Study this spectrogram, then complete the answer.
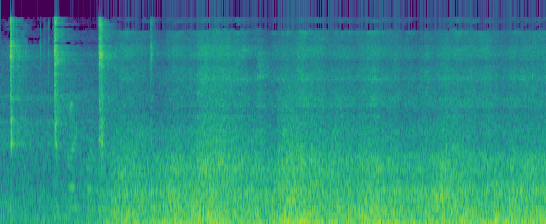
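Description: An underground train rumbles and rattles loudly at speed.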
